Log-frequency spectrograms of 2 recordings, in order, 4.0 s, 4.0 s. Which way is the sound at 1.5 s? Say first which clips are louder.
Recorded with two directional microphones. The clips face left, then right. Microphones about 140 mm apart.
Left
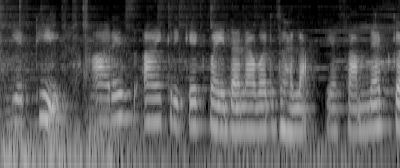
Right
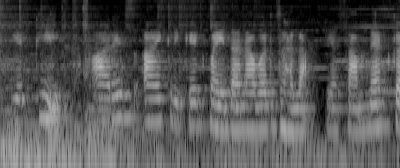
Left 3 dB; 20° left (ahead or behind).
